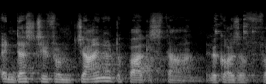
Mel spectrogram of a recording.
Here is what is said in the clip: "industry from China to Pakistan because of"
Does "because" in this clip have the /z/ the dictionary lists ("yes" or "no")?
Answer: yes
